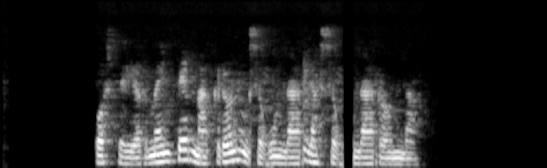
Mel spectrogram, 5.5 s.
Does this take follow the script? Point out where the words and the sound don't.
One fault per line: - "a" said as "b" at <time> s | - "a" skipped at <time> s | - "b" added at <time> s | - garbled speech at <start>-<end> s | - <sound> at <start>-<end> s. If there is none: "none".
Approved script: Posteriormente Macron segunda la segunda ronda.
- dropout at 3.4-3.5 s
